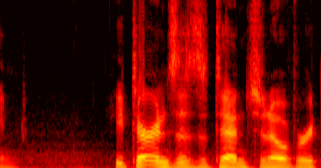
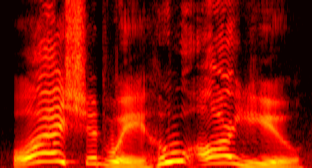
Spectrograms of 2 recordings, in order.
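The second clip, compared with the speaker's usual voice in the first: high, slow, taunting guard voice; mocking guard; 12 semitones higher, slower than usual. Guard stonewalling Jonas at the gate, high and taunting. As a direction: stall him with fake ignorance.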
